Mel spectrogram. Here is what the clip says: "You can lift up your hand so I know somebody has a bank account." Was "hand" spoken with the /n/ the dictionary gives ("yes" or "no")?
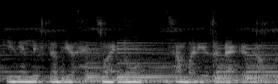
no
